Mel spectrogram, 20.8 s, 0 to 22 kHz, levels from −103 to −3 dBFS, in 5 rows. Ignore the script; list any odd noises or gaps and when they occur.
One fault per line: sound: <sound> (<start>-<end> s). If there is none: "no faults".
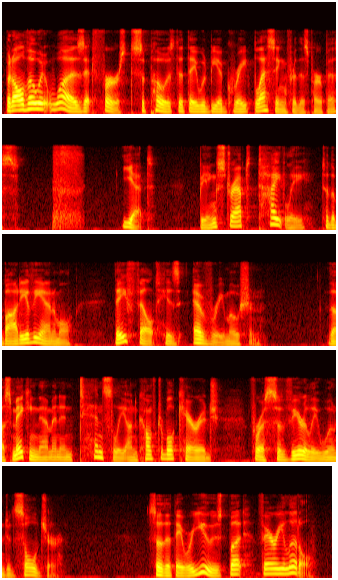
sound: breath (4.8-5.2 s)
